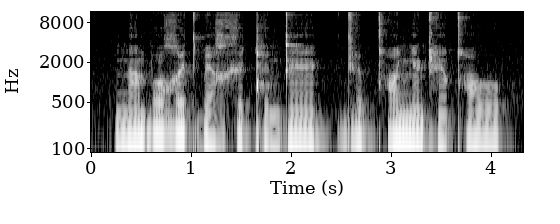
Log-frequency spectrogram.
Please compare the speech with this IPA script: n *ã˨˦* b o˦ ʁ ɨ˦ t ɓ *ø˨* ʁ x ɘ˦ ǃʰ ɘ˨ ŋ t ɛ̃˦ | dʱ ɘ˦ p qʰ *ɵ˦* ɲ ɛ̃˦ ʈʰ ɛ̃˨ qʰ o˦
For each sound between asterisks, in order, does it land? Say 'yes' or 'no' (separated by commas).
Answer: yes, no, no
